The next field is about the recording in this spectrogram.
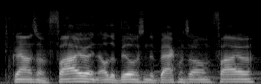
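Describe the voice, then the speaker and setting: A man's voice: lowish voice, flat delivery, quick pace, soft background music, natural voice. A man voicing a volatile condemned prisoner who is coming unravelled, speaking with agitated intensity in a story reading. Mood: panicked.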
